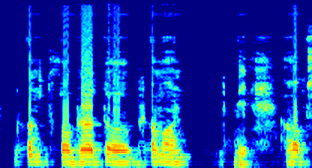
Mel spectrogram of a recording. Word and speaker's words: গ্রন্থ: যেমন দেখো এখানে তুমি দেখতে পাচ্ছ গ্রন্থ। এটা আসলে কি? গ্রন্থ। এর উচ্চারণটা কি হবে ভাইয়া?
